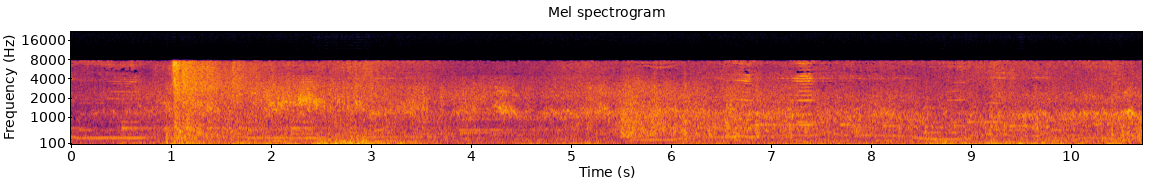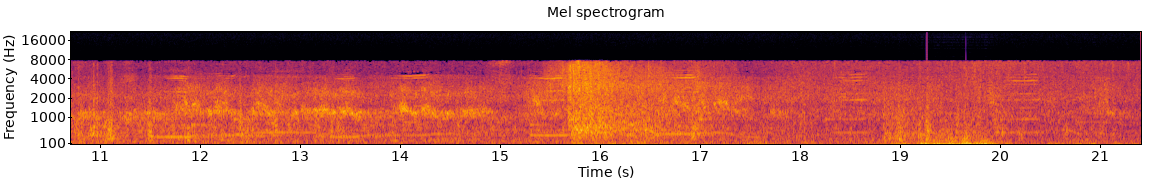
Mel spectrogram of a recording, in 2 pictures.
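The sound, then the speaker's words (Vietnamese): Thunder rumbles through a storm under dark clouds, with a few heavy, low booms swelling over a steady rushing backdrop. “sấm chớp rền vang, cuồng phong gào thét”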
